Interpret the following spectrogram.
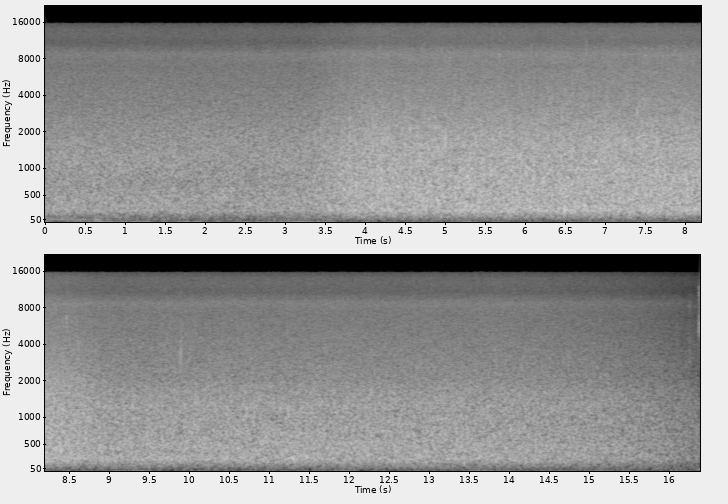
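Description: Hot groundwater splashing down through a cooling tower and over terraced, mineral-crusted steps, where it cools before being used for irrigation. A steady rush of falling water that grows louder about four seconds in and eases again a few seconds later.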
